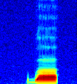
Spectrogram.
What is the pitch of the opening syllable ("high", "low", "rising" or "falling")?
high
